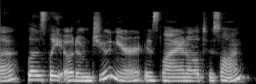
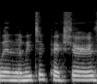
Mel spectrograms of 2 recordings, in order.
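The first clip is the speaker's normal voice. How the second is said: ordinary talk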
